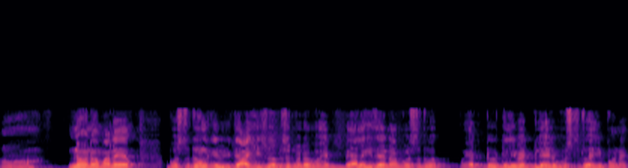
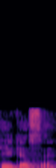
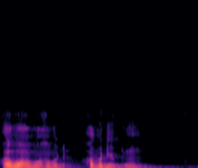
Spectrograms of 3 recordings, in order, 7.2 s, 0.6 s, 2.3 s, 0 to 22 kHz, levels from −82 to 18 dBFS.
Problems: none marked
